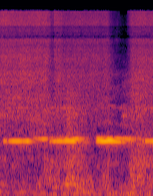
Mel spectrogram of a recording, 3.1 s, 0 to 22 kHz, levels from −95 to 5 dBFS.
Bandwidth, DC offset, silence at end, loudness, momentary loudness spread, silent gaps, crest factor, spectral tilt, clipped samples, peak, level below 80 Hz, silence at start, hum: 17.5 kHz; under 0.1%; 0 s; -23 LUFS; 8 LU; none; 14 dB; -2 dB/octave; under 0.1%; -10 dBFS; -44 dBFS; 0 s; none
